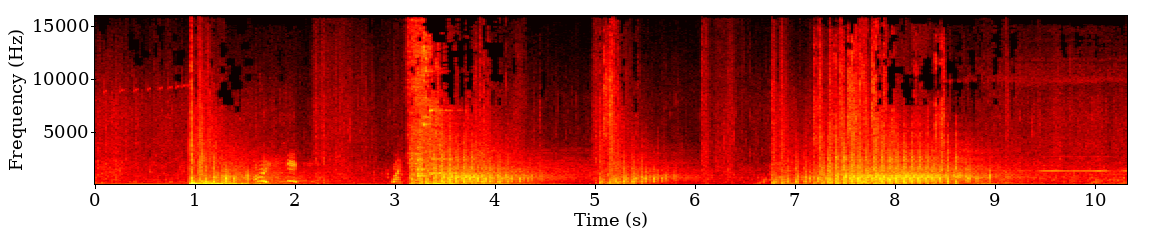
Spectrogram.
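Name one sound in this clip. Water splashes and churns as swimmers paddle through it.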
